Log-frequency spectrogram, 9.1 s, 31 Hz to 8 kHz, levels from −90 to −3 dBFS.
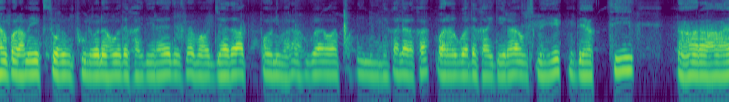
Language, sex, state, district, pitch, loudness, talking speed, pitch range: Hindi, male, Chhattisgarh, Bilaspur, 140 Hz, -25 LUFS, 245 wpm, 135-145 Hz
